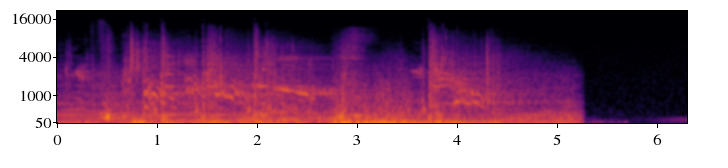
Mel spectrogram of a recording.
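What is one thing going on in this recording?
Loud, dramatic game music plays, then cuts off suddenly.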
